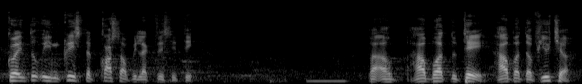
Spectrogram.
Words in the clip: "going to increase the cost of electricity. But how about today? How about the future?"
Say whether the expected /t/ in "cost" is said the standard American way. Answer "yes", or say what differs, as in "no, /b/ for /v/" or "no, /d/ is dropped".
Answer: no, /t/ is dropped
